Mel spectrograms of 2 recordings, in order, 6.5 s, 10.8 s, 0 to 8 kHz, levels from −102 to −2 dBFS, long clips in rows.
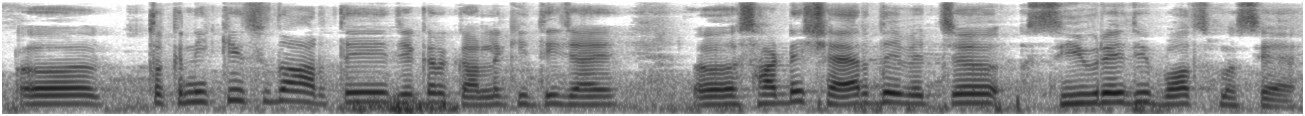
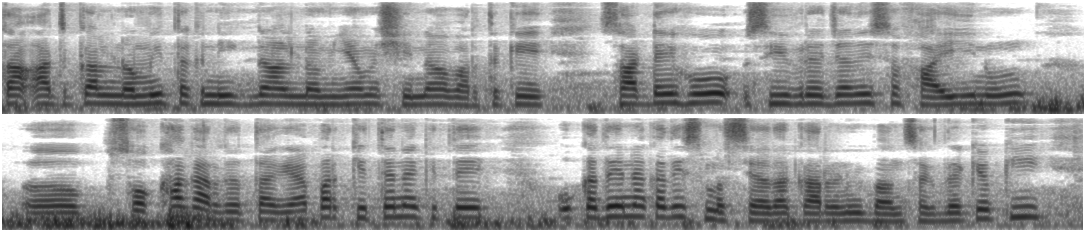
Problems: background sounds at intervals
